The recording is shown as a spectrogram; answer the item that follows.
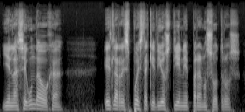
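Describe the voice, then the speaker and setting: A man preaching a sermon, speaking deliberately and rising into fervent, pleading prayer. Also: medium pitch, steady tone, no room sound, studio quality.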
